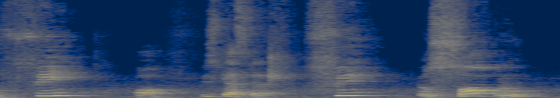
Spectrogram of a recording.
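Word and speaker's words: φ: E nas consoantes aspiradas, nós temos o fi, esquece, fi, eu sopro. O que é aspiração? É pneuma, quer dizer sopro. Pneuma, ou pneumata, os sopros. Pneuma, sopro. Então, quando eu pronuncio fi, eu tipo sopro.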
